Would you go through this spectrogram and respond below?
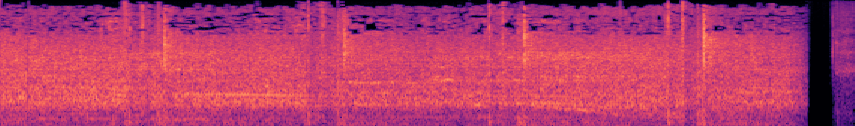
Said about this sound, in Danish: Det er også lyden fra NFL's officielle YouTube-kanal, hvor Tampa Bay Buccaneers quarterback-legenden Tom Brady kaster til endzone, når det er mod Philadelphia Eagles.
